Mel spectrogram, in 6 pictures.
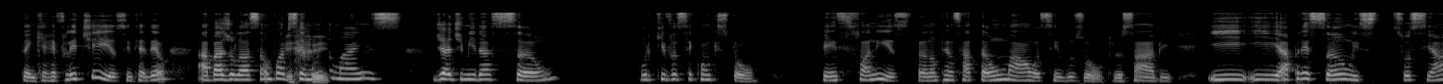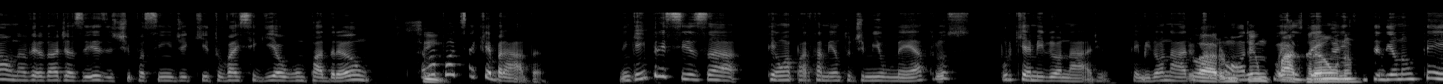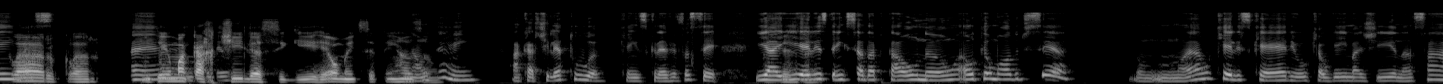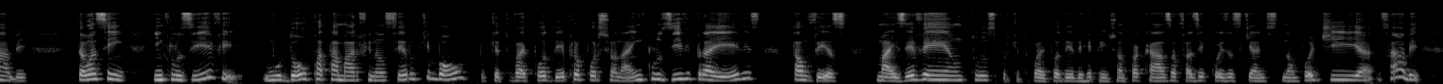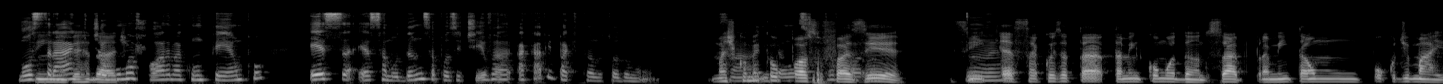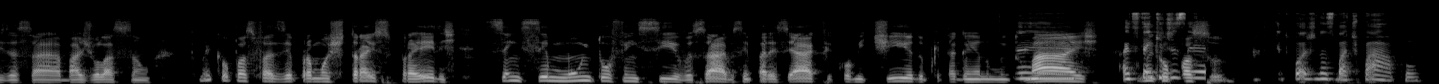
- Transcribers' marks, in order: tapping; unintelligible speech
- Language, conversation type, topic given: Portuguese, advice, Como lidar com a pressão social e as expectativas externas quando uma nova posição muda a forma como os outros me tratam?
- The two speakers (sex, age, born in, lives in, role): female, 55-59, Brazil, United States, advisor; male, 35-39, Brazil, Spain, user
